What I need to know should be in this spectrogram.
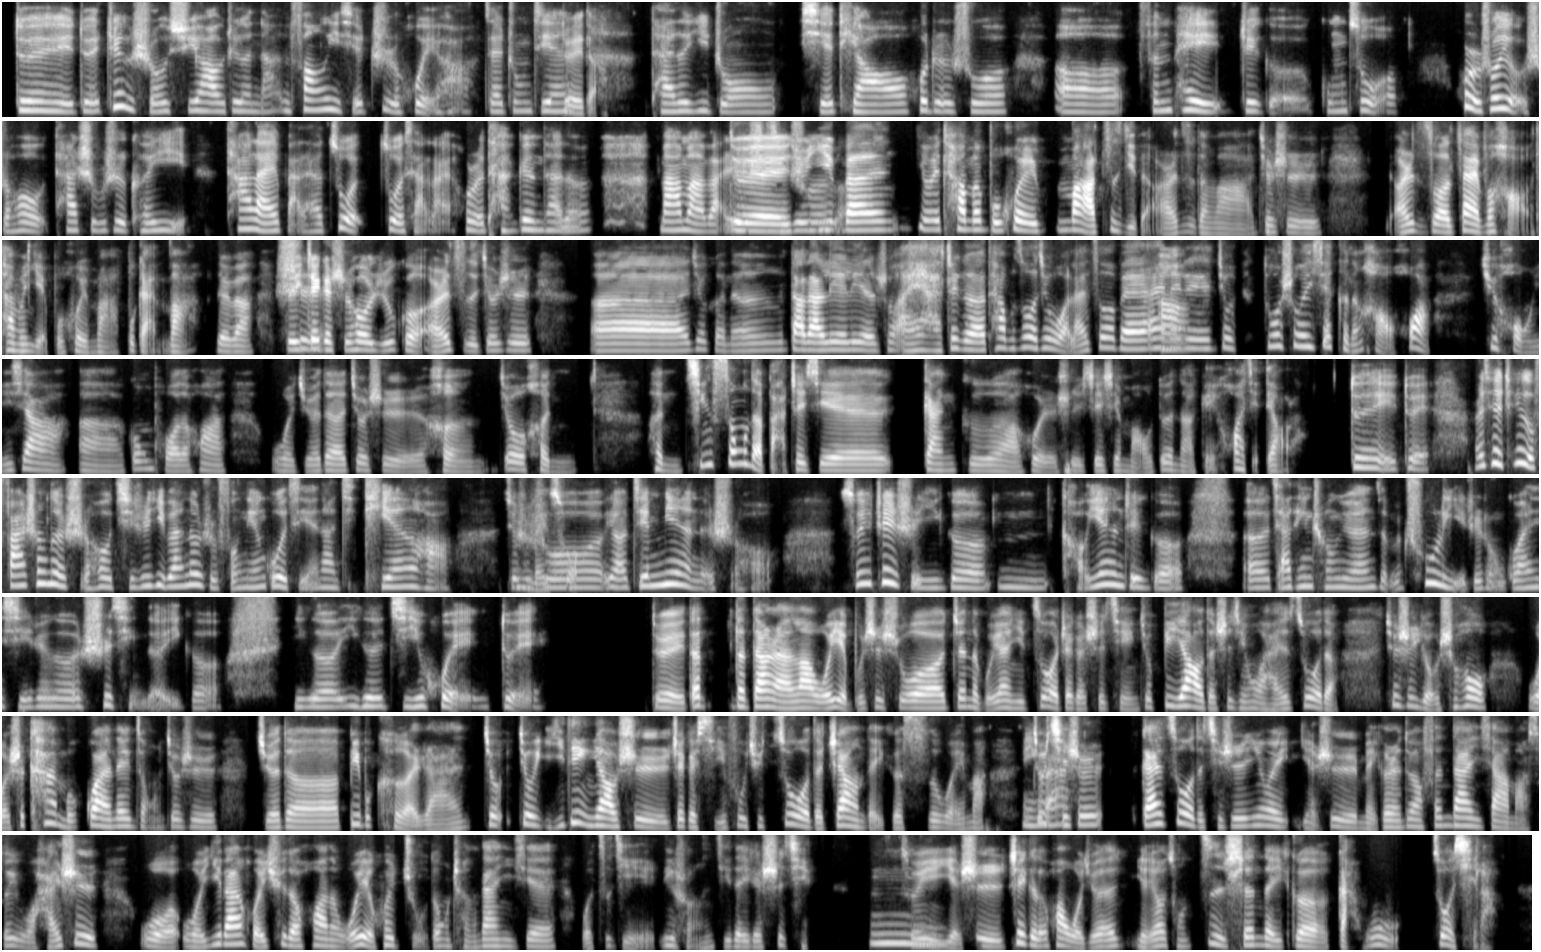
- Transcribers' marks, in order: laughing while speaking: "他跟他的"; other background noise; teeth sucking; teeth sucking
- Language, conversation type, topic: Chinese, podcast, 如何更好地沟通家务分配？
